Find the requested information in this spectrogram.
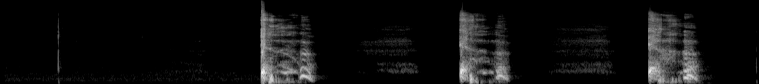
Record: {"three_cough_length": "7.6 s", "three_cough_amplitude": 32768, "three_cough_signal_mean_std_ratio": 0.25, "survey_phase": "beta (2021-08-13 to 2022-03-07)", "age": "45-64", "gender": "Female", "wearing_mask": "No", "symptom_runny_or_blocked_nose": true, "symptom_fatigue": true, "symptom_change_to_sense_of_smell_or_taste": true, "smoker_status": "Never smoked", "respiratory_condition_asthma": false, "respiratory_condition_other": false, "recruitment_source": "Test and Trace", "submission_delay": "1 day", "covid_test_result": "Positive", "covid_test_method": "RT-qPCR", "covid_ct_value": 18.7, "covid_ct_gene": "ORF1ab gene"}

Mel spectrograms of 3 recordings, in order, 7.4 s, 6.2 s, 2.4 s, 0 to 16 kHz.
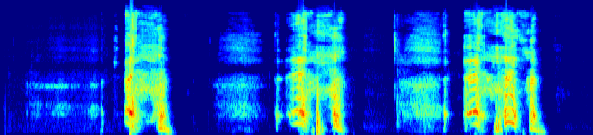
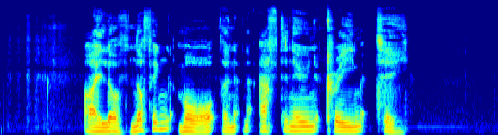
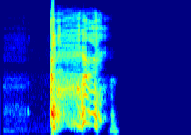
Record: {"three_cough_length": "7.4 s", "three_cough_amplitude": 32768, "three_cough_signal_mean_std_ratio": 0.35, "exhalation_length": "6.2 s", "exhalation_amplitude": 28249, "exhalation_signal_mean_std_ratio": 0.53, "cough_length": "2.4 s", "cough_amplitude": 32768, "cough_signal_mean_std_ratio": 0.31, "survey_phase": "beta (2021-08-13 to 2022-03-07)", "age": "45-64", "gender": "Male", "wearing_mask": "No", "symptom_cough_any": true, "symptom_new_continuous_cough": true, "symptom_runny_or_blocked_nose": true, "symptom_headache": true, "smoker_status": "Never smoked", "respiratory_condition_asthma": false, "respiratory_condition_other": false, "recruitment_source": "Test and Trace", "submission_delay": "2 days", "covid_test_result": "Positive", "covid_test_method": "RT-qPCR", "covid_ct_value": 20.4, "covid_ct_gene": "ORF1ab gene"}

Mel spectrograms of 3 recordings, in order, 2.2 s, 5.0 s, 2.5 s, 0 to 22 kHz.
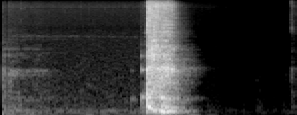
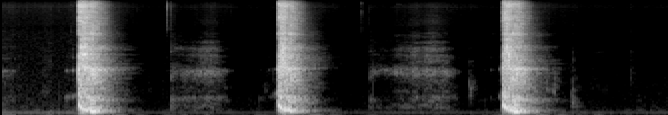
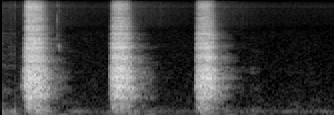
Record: {"cough_length": "2.2 s", "cough_amplitude": 32768, "cough_signal_mean_std_ratio": 0.25, "three_cough_length": "5.0 s", "three_cough_amplitude": 32768, "three_cough_signal_mean_std_ratio": 0.25, "exhalation_length": "2.5 s", "exhalation_amplitude": 32768, "exhalation_signal_mean_std_ratio": 0.35, "survey_phase": "beta (2021-08-13 to 2022-03-07)", "age": "18-44", "gender": "Female", "wearing_mask": "No", "symptom_none": true, "smoker_status": "Never smoked", "respiratory_condition_asthma": false, "respiratory_condition_other": false, "recruitment_source": "REACT", "submission_delay": "0 days", "covid_test_result": "Negative", "covid_test_method": "RT-qPCR", "influenza_a_test_result": "Unknown/Void", "influenza_b_test_result": "Unknown/Void"}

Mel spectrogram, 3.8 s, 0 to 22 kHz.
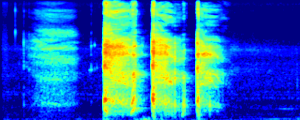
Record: {"cough_length": "3.8 s", "cough_amplitude": 21529, "cough_signal_mean_std_ratio": 0.32, "survey_phase": "alpha (2021-03-01 to 2021-08-12)", "age": "65+", "gender": "Female", "wearing_mask": "No", "symptom_cough_any": true, "symptom_shortness_of_breath": true, "symptom_diarrhoea": true, "symptom_fatigue": true, "symptom_fever_high_temperature": true, "symptom_headache": true, "smoker_status": "Never smoked", "respiratory_condition_asthma": false, "respiratory_condition_other": false, "recruitment_source": "Test and Trace", "submission_delay": "3 days", "covid_test_result": "Positive", "covid_test_method": "LFT"}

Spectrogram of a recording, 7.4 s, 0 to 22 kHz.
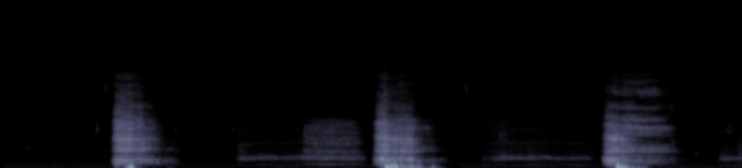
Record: {"exhalation_length": "7.4 s", "exhalation_amplitude": 32768, "exhalation_signal_mean_std_ratio": 0.31, "survey_phase": "beta (2021-08-13 to 2022-03-07)", "age": "45-64", "gender": "Male", "wearing_mask": "No", "symptom_cough_any": true, "symptom_runny_or_blocked_nose": true, "symptom_sore_throat": true, "symptom_diarrhoea": true, "symptom_fatigue": true, "symptom_headache": true, "symptom_change_to_sense_of_smell_or_taste": true, "symptom_onset": "2 days", "smoker_status": "Ex-smoker", "respiratory_condition_asthma": false, "respiratory_condition_other": false, "recruitment_source": "Test and Trace", "submission_delay": "0 days", "covid_test_result": "Positive", "covid_test_method": "RT-qPCR", "covid_ct_value": 16.9, "covid_ct_gene": "N gene"}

